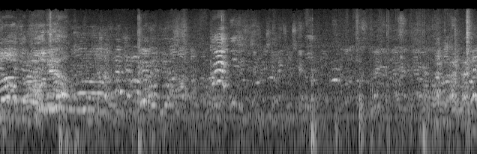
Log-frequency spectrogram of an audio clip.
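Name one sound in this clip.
A football is kicked with dull thuds outdoors.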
